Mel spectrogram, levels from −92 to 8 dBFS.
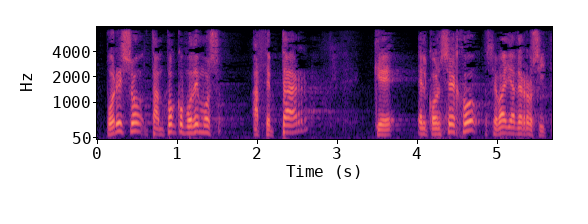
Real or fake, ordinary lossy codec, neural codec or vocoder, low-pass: real; none; none; 7.2 kHz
